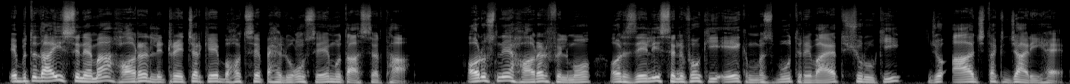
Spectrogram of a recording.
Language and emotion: Urdu, neutral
